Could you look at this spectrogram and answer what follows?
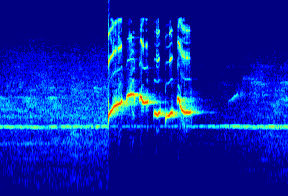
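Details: Used as a lure to start other birds singing, an orange-headed thrush delivers one strong phrase of rapid looping whistles over a steady faint background tone.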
